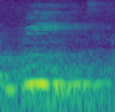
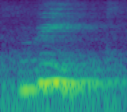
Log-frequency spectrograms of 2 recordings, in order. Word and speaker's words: huit: ठीक है, इसका जो प्रोनाउंसिएशन है 8 का वो है व्हीट. इसमें एच साइलेंट रहेगा, तो हम सिर्फ कितना पढ़ेंगे? व्हीट.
